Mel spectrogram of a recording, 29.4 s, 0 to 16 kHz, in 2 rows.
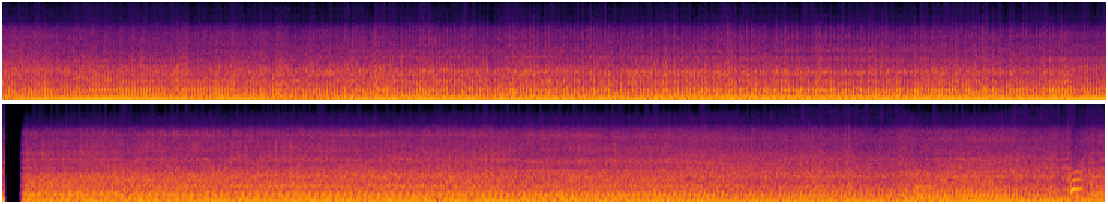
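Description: Honda CRF250 single-cylinder dirt bike engine running steadily under load on a rough uphill road. The sound cuts out completely for a moment about halfway through.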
